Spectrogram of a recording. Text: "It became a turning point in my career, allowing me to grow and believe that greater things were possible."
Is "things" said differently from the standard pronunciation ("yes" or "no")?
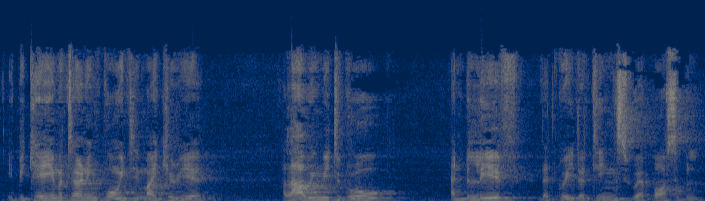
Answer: yes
